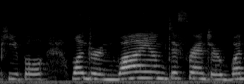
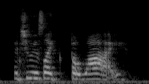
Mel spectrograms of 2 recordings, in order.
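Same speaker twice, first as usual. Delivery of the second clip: plain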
